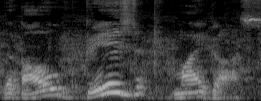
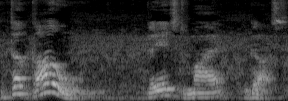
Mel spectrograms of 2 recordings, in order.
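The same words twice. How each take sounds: First: The stress falls on the word grazed. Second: The stress falls on the word cow. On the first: Grazing is what the cow did. "Now I stress on the grazed" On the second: No other animal but the cow did it. "If I stress the cow"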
